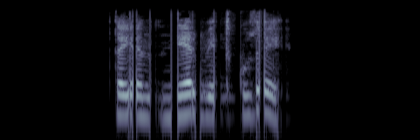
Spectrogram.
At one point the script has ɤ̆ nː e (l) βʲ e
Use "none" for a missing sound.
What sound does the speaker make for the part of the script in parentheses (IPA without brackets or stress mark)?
r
